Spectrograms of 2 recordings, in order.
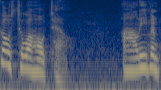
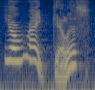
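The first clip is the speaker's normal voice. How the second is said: ordinary delivery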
